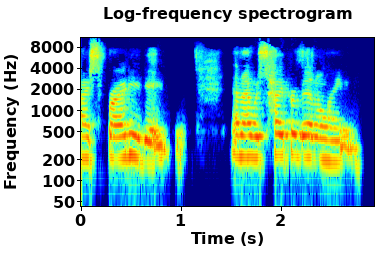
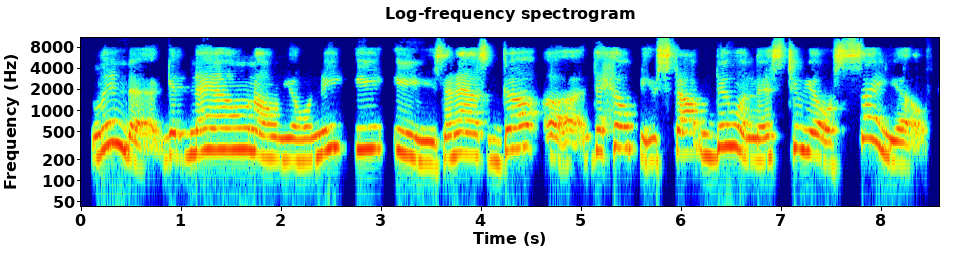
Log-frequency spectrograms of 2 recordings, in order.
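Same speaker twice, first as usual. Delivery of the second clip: slow, drawn-out Southern drawl; Southern accent; 2 semitones higher, much slower than usual. Retold or imitated. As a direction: imitate a tough Southern woman, stretching the words. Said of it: "Louise had a Southern accent".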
